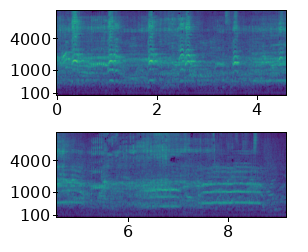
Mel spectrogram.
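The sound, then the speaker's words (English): A dense chorus of rockhopper penguins in a colony calling over one another, with harsh, braying honks and nasal, harmonic squawks rising and falling in overlapping waves, loud and continuous throughout. “You go to a penguin colony, it's like combines the ambience of a heavy metal rock concert in a cow barn.”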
